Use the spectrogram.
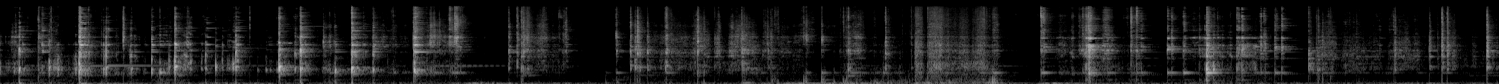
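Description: Long gold metal claw nails tap and scratch a hollow, red and green cylindrical metal cookie tin. Rapid bright metallic clicks and clinks alternate with stretches of scratchy scraping, each tap giving a short ring with a tonal note around 840 Hz.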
